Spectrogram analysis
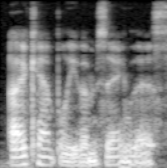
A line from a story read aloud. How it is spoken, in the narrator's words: he muttered to himself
